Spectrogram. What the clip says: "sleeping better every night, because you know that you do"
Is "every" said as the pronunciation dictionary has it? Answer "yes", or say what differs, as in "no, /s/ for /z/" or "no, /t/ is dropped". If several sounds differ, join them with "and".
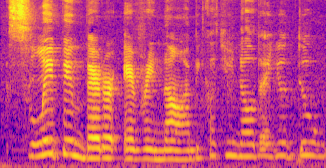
yes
